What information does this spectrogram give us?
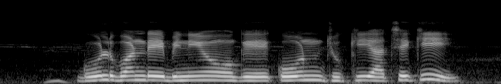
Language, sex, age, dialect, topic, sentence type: Bengali, female, 31-35, Jharkhandi, banking, question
